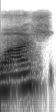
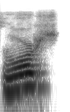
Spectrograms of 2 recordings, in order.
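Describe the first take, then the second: First: It is said plainly without an r sound. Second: It is said with an added r sound.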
